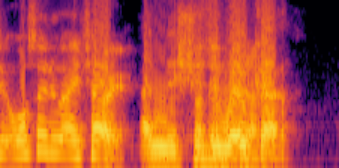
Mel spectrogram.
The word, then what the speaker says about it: Shizuoka: And the Shizuoka. Did I say it right? Shizuoka? Yeah.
